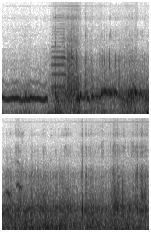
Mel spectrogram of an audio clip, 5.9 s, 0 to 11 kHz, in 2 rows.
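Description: Mercedes-Benz GL 350 SUV driving over a snowy field, its engine note wavering up and down. From about a second in, wind buffets the microphone with a low rumble.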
